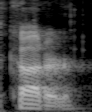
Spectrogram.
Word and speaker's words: Qatar: I'm sure, because I've also heard it pronounced Qatar. It's Qatar.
